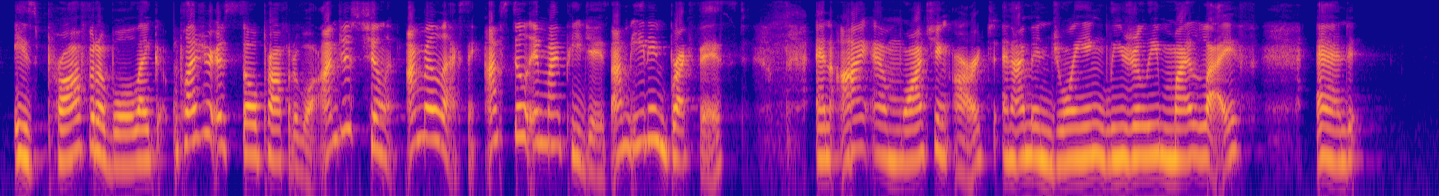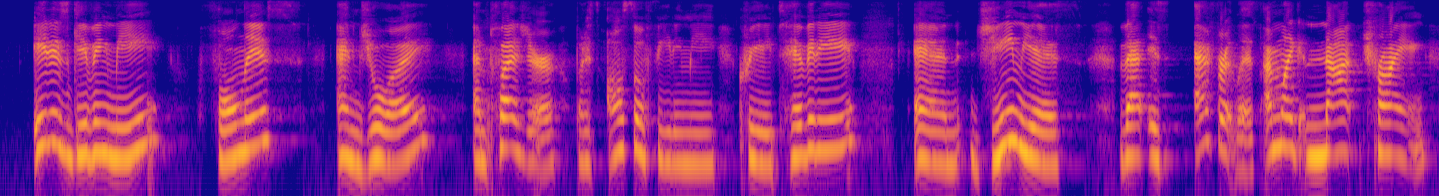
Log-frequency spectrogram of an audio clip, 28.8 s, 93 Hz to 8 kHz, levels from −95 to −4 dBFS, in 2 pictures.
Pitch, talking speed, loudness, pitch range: 230 Hz, 115 wpm, -24 LUFS, 215-275 Hz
